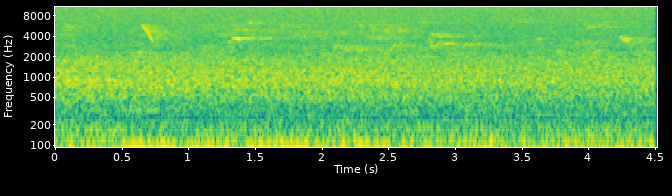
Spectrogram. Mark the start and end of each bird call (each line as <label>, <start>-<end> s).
Gray Catbird (Dumetella carolinensis), 0.0-4.5 s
